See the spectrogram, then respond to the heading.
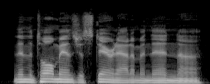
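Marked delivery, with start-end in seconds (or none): none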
